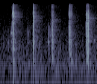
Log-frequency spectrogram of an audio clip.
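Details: Five sharp, evenly spaced clicks, an adult imitating the sound a breastfeeding baby makes when swallowing air because of a shallow latch, a cause of infant colic.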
